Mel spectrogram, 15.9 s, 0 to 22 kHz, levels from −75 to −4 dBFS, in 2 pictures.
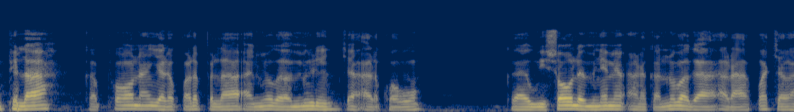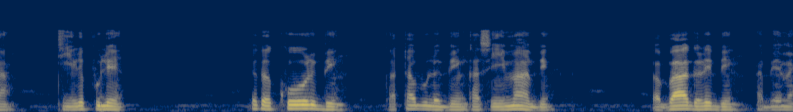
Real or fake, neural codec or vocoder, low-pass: fake; codec, 16 kHz, 4 kbps, FreqCodec, larger model; 7.2 kHz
